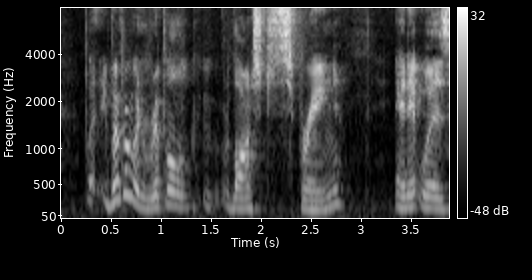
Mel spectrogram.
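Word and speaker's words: Xpring: that a word and people are saying like x pring and it was supposed to be pronounced spring like this is not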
